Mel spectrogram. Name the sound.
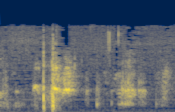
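dog barking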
